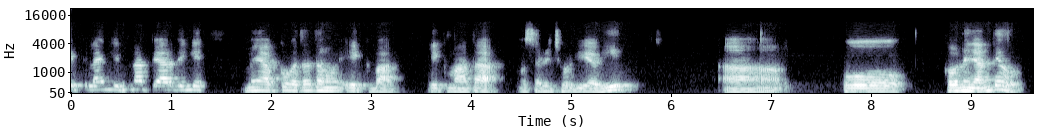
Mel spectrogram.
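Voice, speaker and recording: A middle-aged man giving a devotional class, telling warm stories and acting out the elders he quotes. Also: mid-range voice, slight background noise, poor audio. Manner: animated storytelling, acts out quoted elders in soft and raised voices. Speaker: spiritual class teacher. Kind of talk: devotional storytelling talk.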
